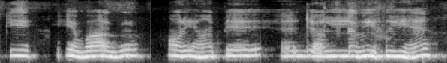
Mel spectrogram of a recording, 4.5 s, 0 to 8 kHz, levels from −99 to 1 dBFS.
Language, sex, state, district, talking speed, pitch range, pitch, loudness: Bhojpuri, male, Bihar, Saran, 145 wpm, 225-245 Hz, 230 Hz, -14 LUFS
